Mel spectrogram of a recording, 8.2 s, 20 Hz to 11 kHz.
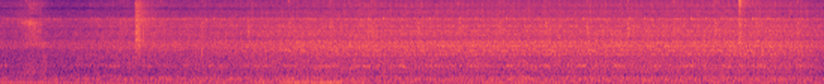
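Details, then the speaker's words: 2010 Chevrolet Traverse idling steadily with A/C on after compressor replacement and oil added; smooth even hum, no knocking or grinding, and the earlier loud compressor noise is gone. "we should be able to start up without hearing a loud noise like we were before from that compressor and she's running"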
